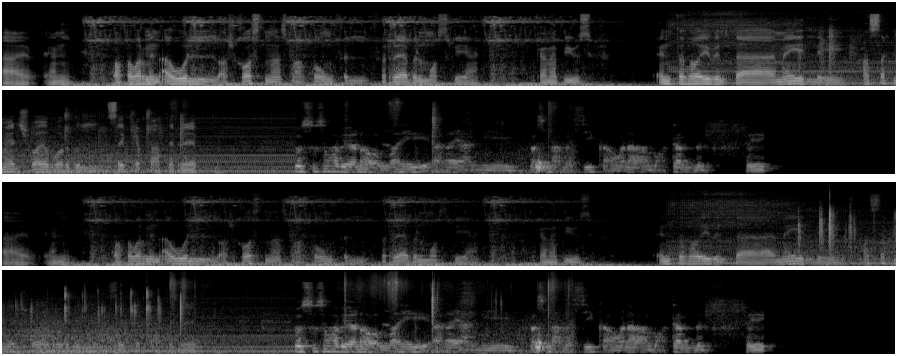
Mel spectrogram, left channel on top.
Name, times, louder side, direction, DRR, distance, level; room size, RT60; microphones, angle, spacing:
voice 1, 0.0-4.8 5.3-6.1 6.5-11.1, left 5 dB, 45° left, 0.5 m, -35 dB
sound 1, 0.6-7.4, left 2 dB, 25° left, 1.2 m, -39 dB
sound 2, 6.6-11.9, equal, 5° left, 1.8 m, -44 dB
Ocean, 7.9-14.7, right 5 dB, 75° right, 1.1 m, -40 dB
voice 2, 11.9-16.6, right 2 dB, 15° right, 0.5 m, -37 dB
8.1 x 6.4 x 5.4 m
head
